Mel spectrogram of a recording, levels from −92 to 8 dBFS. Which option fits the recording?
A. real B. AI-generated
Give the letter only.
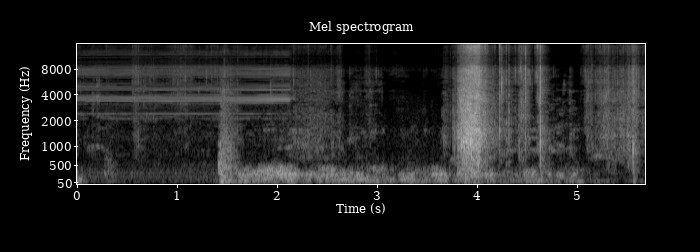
A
